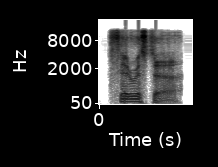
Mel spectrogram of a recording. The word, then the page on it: thyristor: British English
